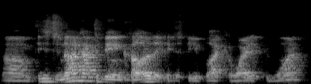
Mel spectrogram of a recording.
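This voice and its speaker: Deep voiced guy doing a casual art lesson, kinda hesitant thinking out loud, echoey room and a bit far from the mic. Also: animated, quick pace. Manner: easygoing, hesitant, thinking aloud while drawing. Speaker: art teacher giving an assignment demo. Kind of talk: casual screen-recorded drawing tutorial. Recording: roomy, echoey, distant mic.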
